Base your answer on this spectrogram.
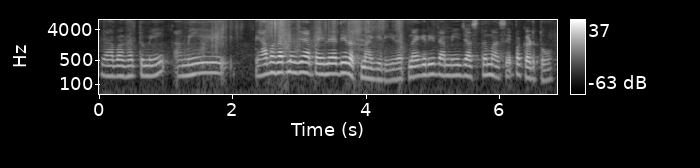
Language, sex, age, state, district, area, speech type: Marathi, female, 45-60, Maharashtra, Ratnagiri, rural, spontaneous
